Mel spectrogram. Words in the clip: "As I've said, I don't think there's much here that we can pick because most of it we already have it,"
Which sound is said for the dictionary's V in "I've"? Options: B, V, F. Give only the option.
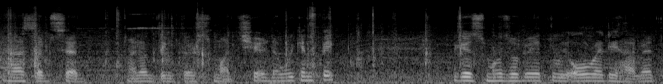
B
